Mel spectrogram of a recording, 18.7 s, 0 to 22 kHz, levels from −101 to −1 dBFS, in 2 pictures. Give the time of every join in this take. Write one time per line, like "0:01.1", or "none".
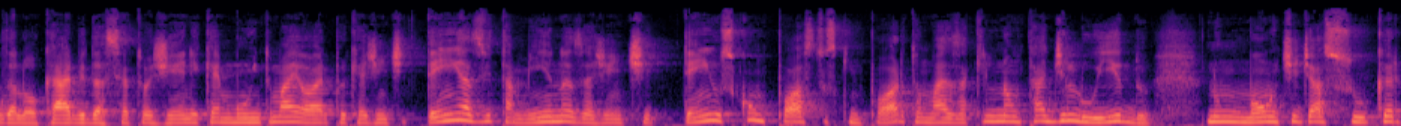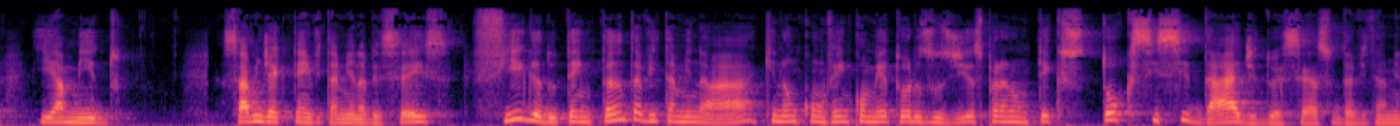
0:10.7
0:12.4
